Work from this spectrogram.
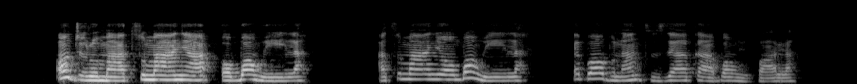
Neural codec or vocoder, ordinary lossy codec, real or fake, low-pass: vocoder, 22.05 kHz, 80 mel bands, WaveNeXt; none; fake; 7.2 kHz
